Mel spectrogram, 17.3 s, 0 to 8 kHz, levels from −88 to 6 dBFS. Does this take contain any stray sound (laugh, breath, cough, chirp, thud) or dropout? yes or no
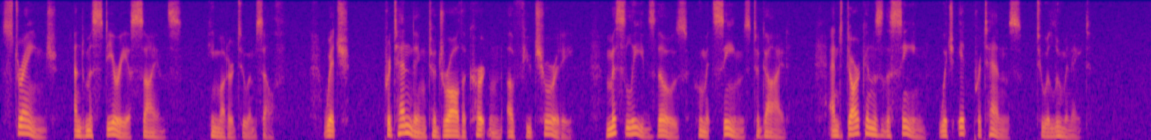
no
